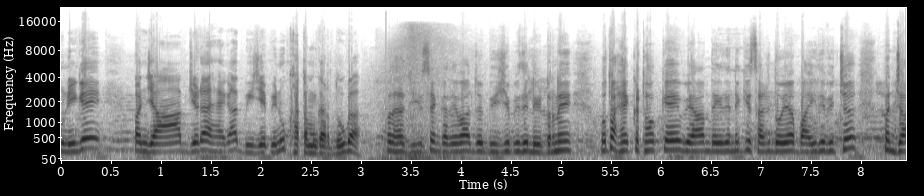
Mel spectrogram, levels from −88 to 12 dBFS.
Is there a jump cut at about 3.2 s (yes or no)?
yes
